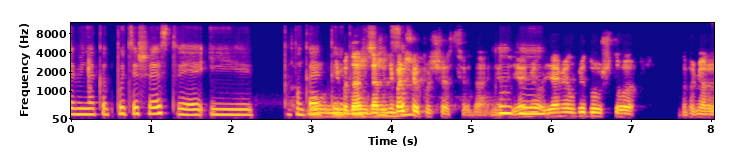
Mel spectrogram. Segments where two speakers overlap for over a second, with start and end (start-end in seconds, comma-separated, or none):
2.9-4.3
